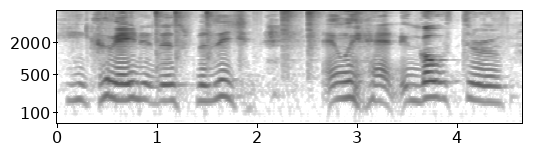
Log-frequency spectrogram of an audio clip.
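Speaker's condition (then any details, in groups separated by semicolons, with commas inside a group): Cerebral palsy; from birth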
